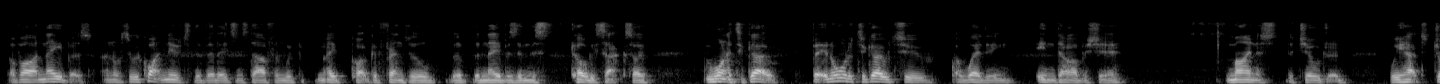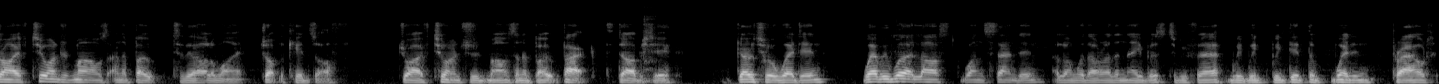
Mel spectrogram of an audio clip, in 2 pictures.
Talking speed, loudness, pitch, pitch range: 200 wpm, -25 LUFS, 100 Hz, 95-110 Hz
